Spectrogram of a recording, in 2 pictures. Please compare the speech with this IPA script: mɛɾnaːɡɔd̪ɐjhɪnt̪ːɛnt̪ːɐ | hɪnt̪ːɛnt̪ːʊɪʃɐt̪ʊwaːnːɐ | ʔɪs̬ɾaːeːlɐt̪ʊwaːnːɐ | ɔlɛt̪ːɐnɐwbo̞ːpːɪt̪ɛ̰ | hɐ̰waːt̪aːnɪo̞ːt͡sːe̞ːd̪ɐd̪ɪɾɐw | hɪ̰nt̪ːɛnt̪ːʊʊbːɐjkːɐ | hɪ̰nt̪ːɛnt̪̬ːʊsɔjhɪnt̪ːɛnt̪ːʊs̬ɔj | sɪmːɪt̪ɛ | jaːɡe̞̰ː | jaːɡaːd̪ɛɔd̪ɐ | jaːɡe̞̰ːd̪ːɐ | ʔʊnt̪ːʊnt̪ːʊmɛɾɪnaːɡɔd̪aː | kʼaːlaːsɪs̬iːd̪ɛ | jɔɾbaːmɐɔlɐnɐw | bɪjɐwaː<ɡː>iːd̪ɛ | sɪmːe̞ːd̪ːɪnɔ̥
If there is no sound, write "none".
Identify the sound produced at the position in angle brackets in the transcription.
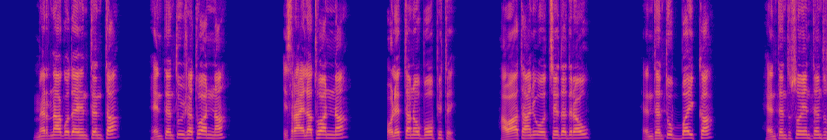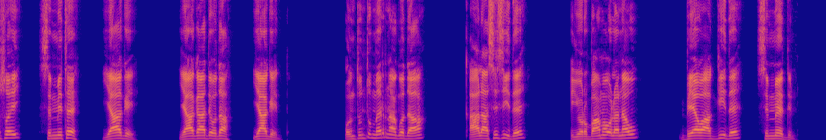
ɡː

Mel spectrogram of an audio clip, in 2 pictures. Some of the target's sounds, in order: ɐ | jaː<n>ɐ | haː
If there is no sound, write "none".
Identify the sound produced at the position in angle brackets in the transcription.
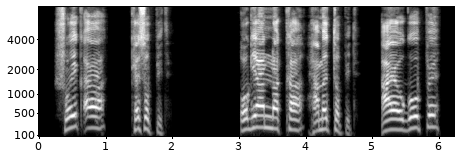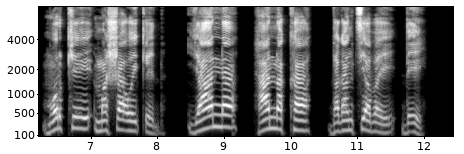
nː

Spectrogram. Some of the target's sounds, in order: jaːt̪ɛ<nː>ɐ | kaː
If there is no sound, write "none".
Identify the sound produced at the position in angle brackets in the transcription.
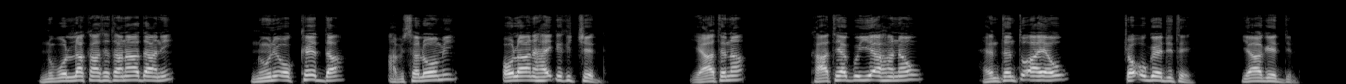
n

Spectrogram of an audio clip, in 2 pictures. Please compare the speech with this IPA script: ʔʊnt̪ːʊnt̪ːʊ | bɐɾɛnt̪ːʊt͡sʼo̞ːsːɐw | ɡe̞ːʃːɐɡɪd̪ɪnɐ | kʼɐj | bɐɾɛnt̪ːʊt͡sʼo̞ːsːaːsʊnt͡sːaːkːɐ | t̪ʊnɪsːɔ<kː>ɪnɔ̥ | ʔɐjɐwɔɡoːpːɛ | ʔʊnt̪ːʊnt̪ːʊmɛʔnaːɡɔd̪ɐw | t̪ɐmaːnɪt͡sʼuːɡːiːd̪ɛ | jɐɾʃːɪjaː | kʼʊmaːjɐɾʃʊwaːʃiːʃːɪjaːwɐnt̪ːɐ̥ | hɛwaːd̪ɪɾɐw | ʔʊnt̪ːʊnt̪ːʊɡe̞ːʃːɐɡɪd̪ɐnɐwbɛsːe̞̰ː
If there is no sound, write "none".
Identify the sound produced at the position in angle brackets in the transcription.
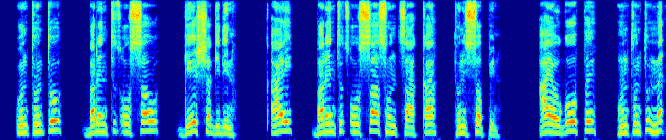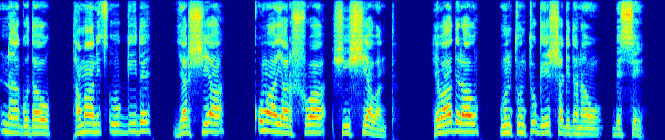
pː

